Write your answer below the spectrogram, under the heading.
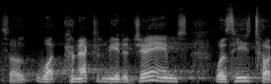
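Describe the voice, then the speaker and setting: With noticeable background noise, a man speaks at a medium pitch with ordinary pitch variation. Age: 60s. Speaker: real estate broker and keynote speaker. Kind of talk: keynote speech. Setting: stage with audience.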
